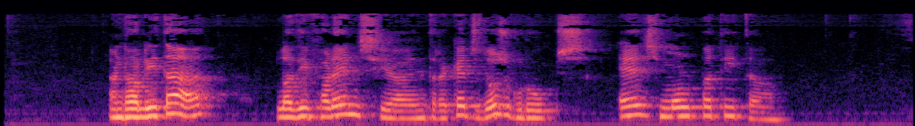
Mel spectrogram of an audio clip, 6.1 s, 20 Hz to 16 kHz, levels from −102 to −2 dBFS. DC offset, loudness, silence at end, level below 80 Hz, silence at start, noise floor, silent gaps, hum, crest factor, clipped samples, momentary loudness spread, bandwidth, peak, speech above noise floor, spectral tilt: under 0.1%; -25 LUFS; 0.85 s; -60 dBFS; 0.75 s; -62 dBFS; none; none; 18 dB; under 0.1%; 15 LU; 11.5 kHz; -8 dBFS; 38 dB; -6 dB/octave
